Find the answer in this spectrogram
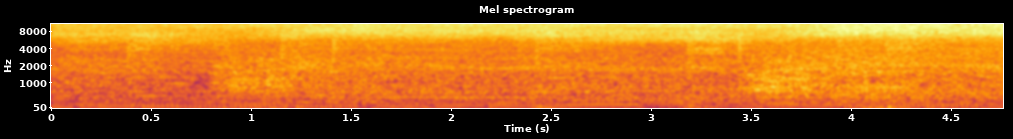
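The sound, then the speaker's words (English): Steady fan-like whoosh of air from a Concept2 RowErg rowing machine flywheel spinning under power, swelling louder on the drives around one second and again near the end. “Push that machine away.”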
